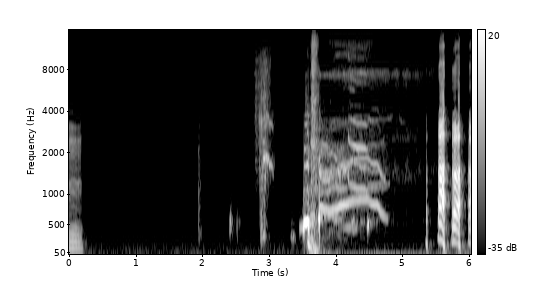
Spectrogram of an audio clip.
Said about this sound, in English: I used to get into so much trouble over this. Mm. Over chewing bubble gum and blowing bubbles.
